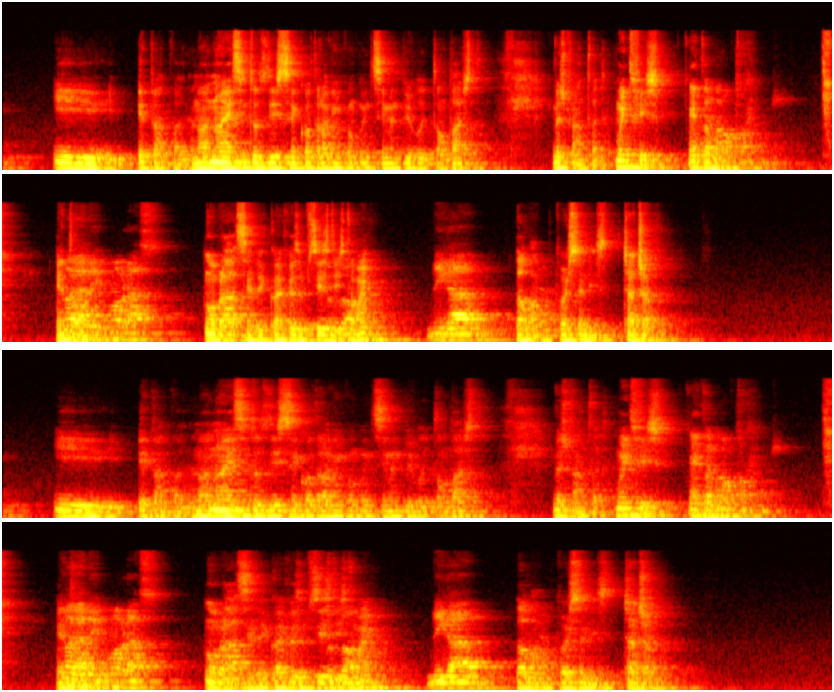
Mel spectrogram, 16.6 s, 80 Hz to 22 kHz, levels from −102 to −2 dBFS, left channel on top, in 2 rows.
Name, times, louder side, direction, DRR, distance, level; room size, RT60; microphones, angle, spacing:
voice 1, 0.5-4.7 5.0-6.6 6.9-7.3 8.2-8.3 8.8-9.2 10.3-12.0 13.4-14.9, left 3 dB, 50° left, 4 dB, 0.3 m, -25 dB
voice 2, 6.9-7.7 8.9-9.8 11.5-11.9 12.5-13.1 13.5-13.8 14.5-14.7, equal, 15° right, -2 dB, 0.6 m, -29 dB
2.7 x 2.5 x 3.1 m, 0.89 s
head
